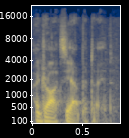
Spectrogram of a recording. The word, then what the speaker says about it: hydroxyapatite: It's called hydroxyapatite. Not like your hunger, it's spelled a little different, but hydroxyapatite. Then we're going to explore a lot the utility of rank ligand, and NF-kappa B.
